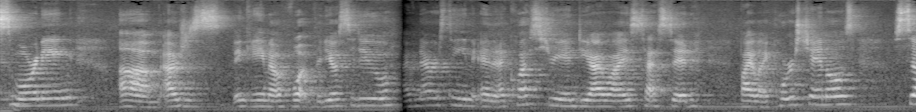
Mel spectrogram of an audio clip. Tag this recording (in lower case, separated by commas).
speech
